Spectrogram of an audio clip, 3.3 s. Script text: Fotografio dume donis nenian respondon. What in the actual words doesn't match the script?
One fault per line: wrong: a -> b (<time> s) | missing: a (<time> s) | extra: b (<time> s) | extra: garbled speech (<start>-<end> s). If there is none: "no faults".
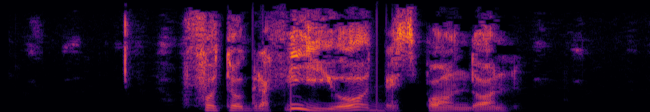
missing: dume donis nenian (1.8 s)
